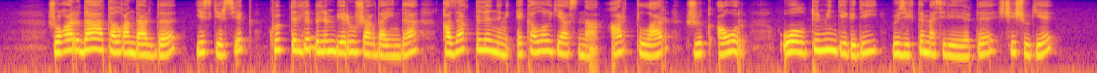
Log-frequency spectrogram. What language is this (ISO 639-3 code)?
kaz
